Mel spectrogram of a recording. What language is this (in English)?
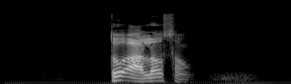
Wadiyara Koli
